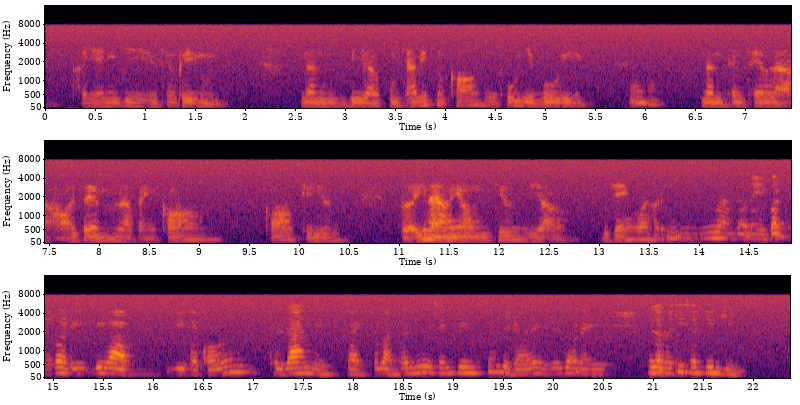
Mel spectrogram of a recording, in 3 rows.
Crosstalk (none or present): none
